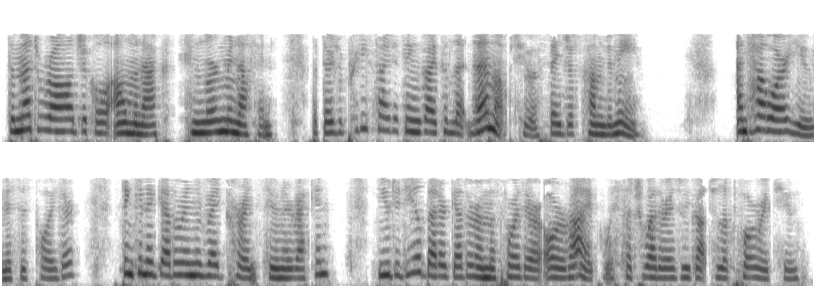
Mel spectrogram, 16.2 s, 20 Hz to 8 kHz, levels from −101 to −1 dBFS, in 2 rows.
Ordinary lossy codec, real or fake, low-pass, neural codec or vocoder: AAC, 16 kbps; fake; 7.2 kHz; vocoder, 22.05 kHz, 80 mel bands, WaveNeXt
